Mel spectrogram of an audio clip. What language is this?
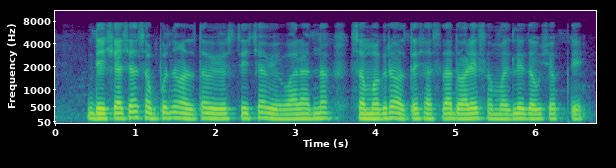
Marathi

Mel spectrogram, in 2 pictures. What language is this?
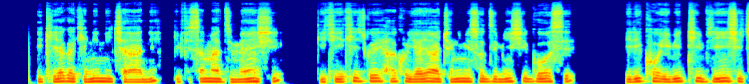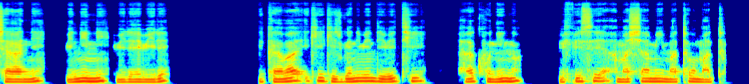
Rundi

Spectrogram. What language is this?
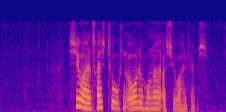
Danish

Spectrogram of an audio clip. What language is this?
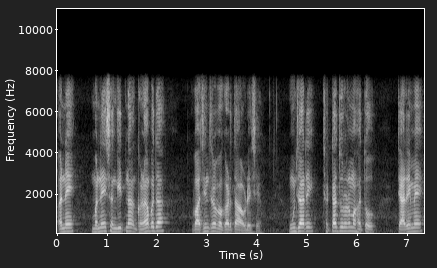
Gujarati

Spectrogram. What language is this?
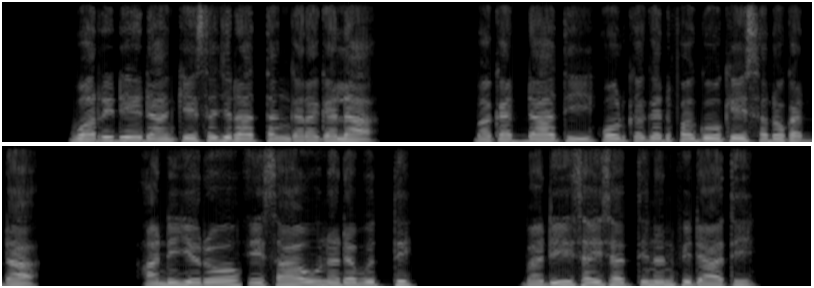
Oromo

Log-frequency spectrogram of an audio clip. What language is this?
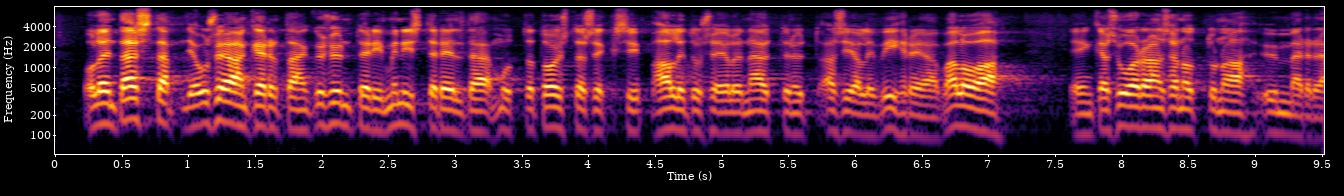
Finnish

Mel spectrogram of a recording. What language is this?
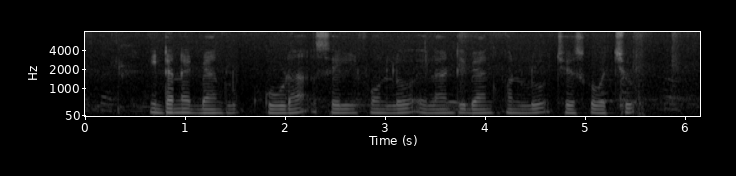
Telugu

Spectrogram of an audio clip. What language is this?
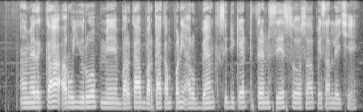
Maithili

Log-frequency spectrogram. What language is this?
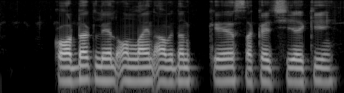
Maithili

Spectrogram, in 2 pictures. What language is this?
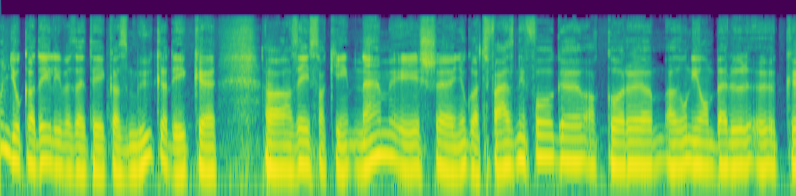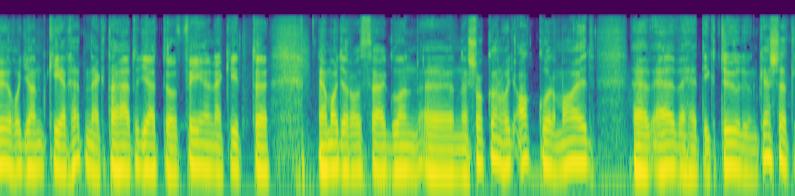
Hungarian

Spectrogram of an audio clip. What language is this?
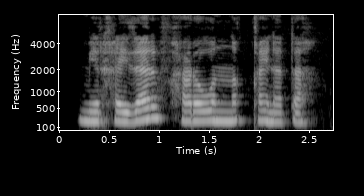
Bashkir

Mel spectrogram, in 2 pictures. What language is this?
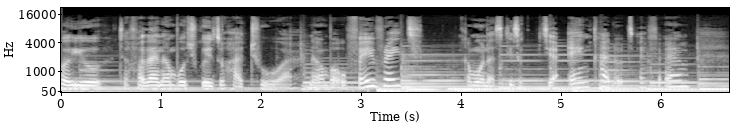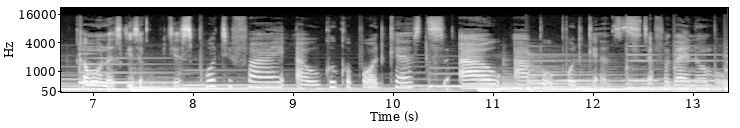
Swahili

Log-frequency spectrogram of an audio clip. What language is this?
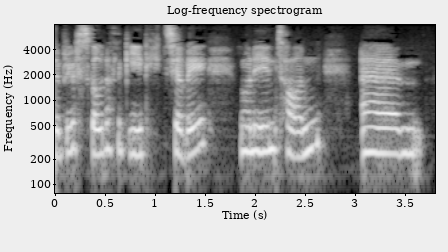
Welsh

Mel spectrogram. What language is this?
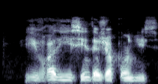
Kabyle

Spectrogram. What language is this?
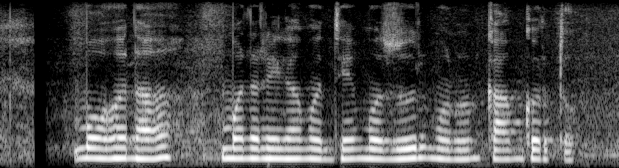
Marathi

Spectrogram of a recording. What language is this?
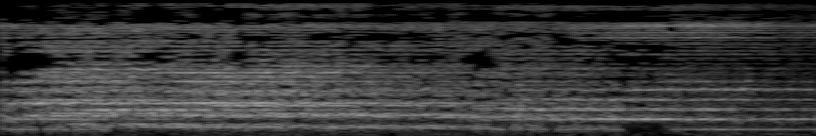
Arabic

